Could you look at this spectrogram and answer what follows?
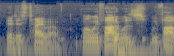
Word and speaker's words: Tylo: I hear people pronounce it Tylo or Tilo. I always pronounce it Tylo. I pronounce it Tylo. We are the deciders, right? So it is Tylo.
